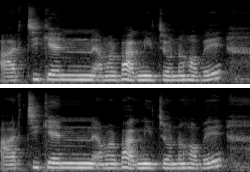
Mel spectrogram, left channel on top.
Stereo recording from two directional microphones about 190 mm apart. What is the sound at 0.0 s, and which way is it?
A woman's voice, 5° right (ahead or behind).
